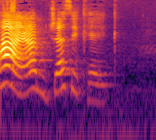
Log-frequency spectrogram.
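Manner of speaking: loud cute cartoon voice. Demonstrating how the Shopkins cupcake character talks, in Jessicake Shopkins voice. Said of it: "she talks like this".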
